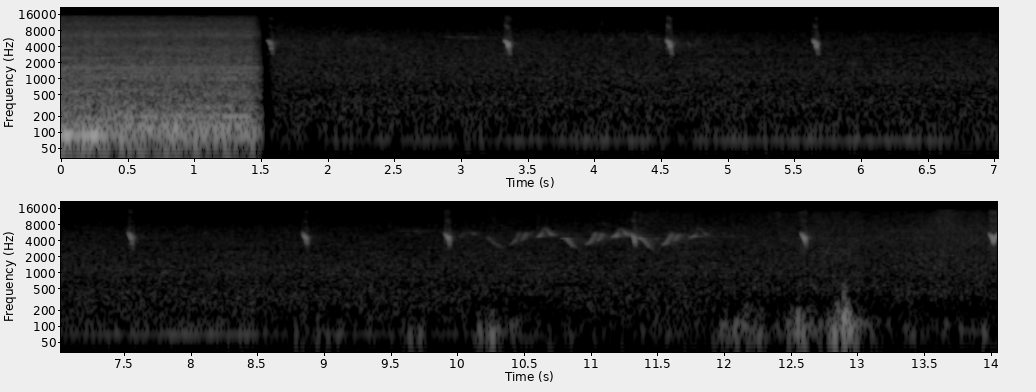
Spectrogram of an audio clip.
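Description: Loud street noise that cuts off abruptly about a second and a half in, giving way to quiet country air. A small bird then chirps, short high downward notes about once a second, with a quick run of twittering notes about ten seconds in and a few low bumps near the end.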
